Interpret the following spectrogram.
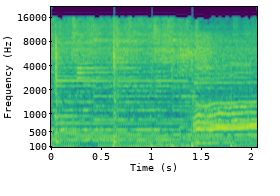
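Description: Live gospel praise music: a band with a steady drum beat and held instrument chords, and a group of voices singing. The singing comes in strongly about one and a half seconds in.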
